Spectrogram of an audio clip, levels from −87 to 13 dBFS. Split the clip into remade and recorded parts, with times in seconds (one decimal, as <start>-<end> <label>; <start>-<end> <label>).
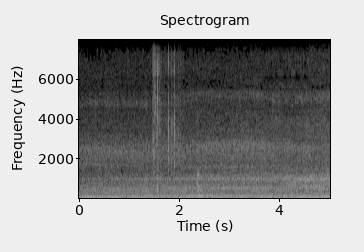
0.0-3.7 recorded; 3.7-4.6 remade; 4.6-5.0 recorded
